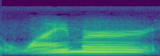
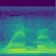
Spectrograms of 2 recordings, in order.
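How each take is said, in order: First: The first vowel is long, like 'eye'. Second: The first vowel is short, like 'swim'. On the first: The speaker calls it wrong. "is it Weimer" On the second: The speaker calls it right. "double consonant, short vowel, like swimmer"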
